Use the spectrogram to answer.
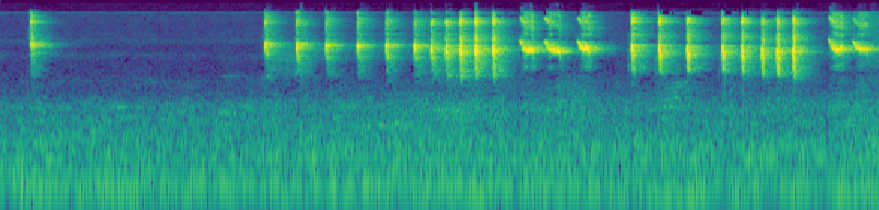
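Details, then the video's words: After a lone high note and two seconds of quiet, a long-tailed shrike (cendet) launches into rapid high chips and buzzy, warbled notes in bursts. Played as training song to restart a bird that stopped singing. "mastran burung cendet yang mandek di jamin bunyi lagih"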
